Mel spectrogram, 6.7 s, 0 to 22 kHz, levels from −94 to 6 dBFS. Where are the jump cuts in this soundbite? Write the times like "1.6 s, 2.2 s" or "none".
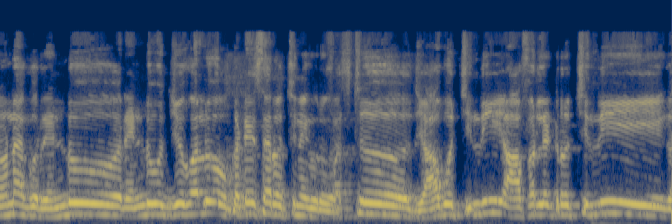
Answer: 3.5 s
